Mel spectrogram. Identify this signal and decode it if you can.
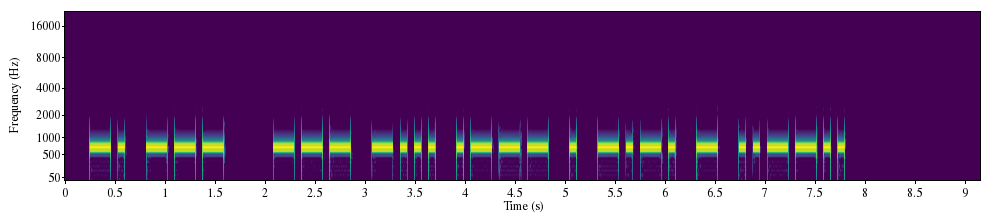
Morse code, heard as a keyed tone, about 17 wpm, 700 Hz. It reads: NO OBJECT?
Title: Sentences from Top 500 Words 17wpm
